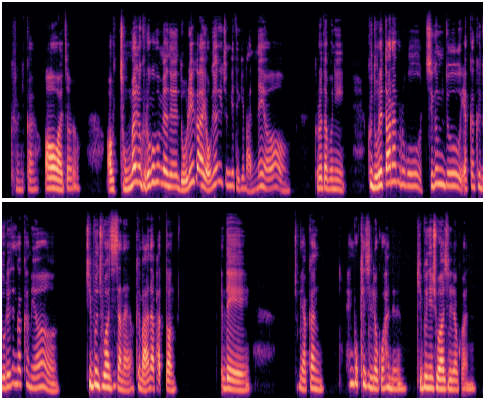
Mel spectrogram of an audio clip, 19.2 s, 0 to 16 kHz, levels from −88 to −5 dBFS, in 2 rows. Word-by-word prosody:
그러니까요. 165 +1 -13
어 195 -1 +6
맞아요. 185 +4 0 0.5
어 170 0 +3
정말로 275 +12 +3
그러고 240 +6 +2
보면은 240 -9 0
노래가 250 - +3
영향이 280 - -1
주는 245 -3 -7
게 240 - -5
되게 195 -3 -9
많네요. 185 -4 -6 0.5
그러다 195 0 0
보니 180 -2 -6 0.4
그 255 - +3
노래 215 +4 +6
따라 295 +4 +3
부르고 235 - -5
지금도 235 -3 -1
약간 210 +5 -5
그 225 - -4
노래 195 +3 -1
생각하면 215 - -4 0.5
기분 255 -1 +5
좋아지잖아요. 200 -8 +2
그 - - -3
만화 170 +2 +2
봤던 160 -1 -2 1.0
네. 165 -5 +1 0.9
좀 210 -4 -6
약간 175 0 -1 0.5
행복해지려고 235 -10 0
하는. 180 -3 -3 0.2
기분이 200 0 +2
좋아지려고 180 - +3
하는. 90 -1 -7
195 Hz, 290 characters per minute, -22 LUFS, 175-235 Hz, 1.0 s, 어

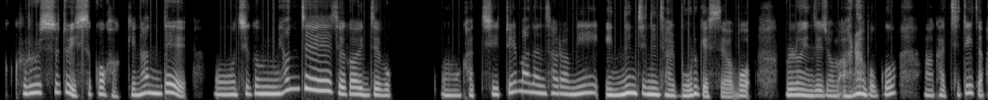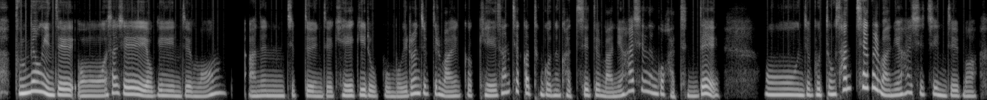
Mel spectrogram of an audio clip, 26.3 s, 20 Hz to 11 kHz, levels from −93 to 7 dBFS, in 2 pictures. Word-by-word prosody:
그 - - -26 0.2
그럴 265 +2 +3
수도 280 +1 +4
있을 215 +2 +4
것 220 -2 0
같긴 185 +3 -3
한데 245 - +3 0.4
어 205 -1 0
지금 230 +1 +3
현재 360 - +3
제가 225 -5 +2
인제 195 0 +1
뭐 180 -1 -4 0.7
어 175 -2 -2
같이 200 +4 -3
뛸 275 +2 -2
만한 280 -6 -1
사람이 235 +2 0
있는지는 215 +2 +5
잘 190 -4 -2
모르겠어요. 155 - 0
뭐 170 -2 -2 0.5
물론 195 -2 +2
인제 170 -1 0
좀 165 -1 -4
알아보고 205 +5 +1 0.3
아 180 -3 -5
같이 175 +1 -6
뛰자 255 +4 -2 0.3
분명 285 +5 +6
인제 190 -4 +4
어 160 +1 -2
사실 220 -5 +2
여기 165 +2 -1
인제 160 0 -3
뭐 155 +11 -3 0.4
아는 165 +1 -3
집들 170 -1 -6
인제 150 0 -5
개 170 0 -1
기르고 165 -4 -3
뭐 145 0 -4
이런 230 +10 0
집들이 230 -3 -3
많으니까 160 +1 -4
개 175 -2 -1
산책 285 - -4
같은 230 -4 -3
거는 175 -2 -2
같이들 180 +2 -4
많이 145 -1 -3
하시는 315 - -2
것 225 - -2
같은데 175 - -1 0.6
어 195 -1 +1
인제 185 +1 -1
보통 200 +3 0
산책을 415 - +2
많이 180 -2 0
하시지 225 -2 -4
인제 175 -3 -1
막 155 -1 -6
195 Hz, 280 characters per minute, -27 LUFS, 170-240 Hz, 0.7 s, 분명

